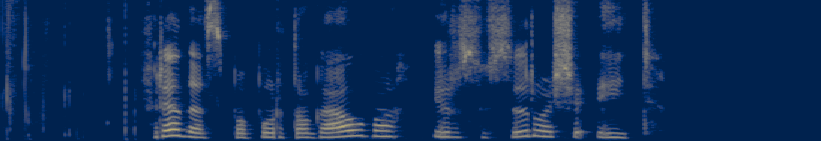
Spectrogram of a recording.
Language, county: Lithuanian, Tauragė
